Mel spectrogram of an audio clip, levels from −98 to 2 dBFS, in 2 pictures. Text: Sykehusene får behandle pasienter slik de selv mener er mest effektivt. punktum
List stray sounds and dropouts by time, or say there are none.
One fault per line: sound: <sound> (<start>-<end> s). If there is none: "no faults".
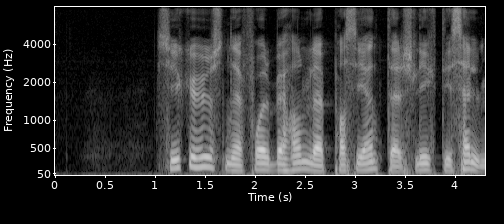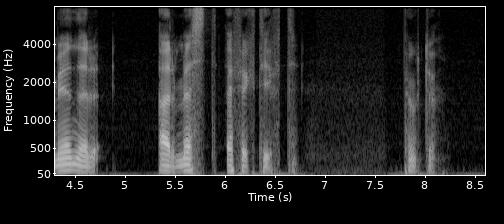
no faults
